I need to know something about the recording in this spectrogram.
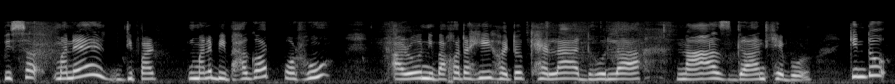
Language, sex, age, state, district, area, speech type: Assamese, female, 18-30, Assam, Morigaon, rural, spontaneous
